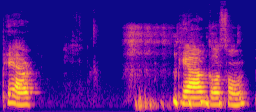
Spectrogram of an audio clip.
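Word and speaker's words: Pierre Garçon: The best bargains are Edelman, Garcon. I'm sorry, how do you pronounce that guy's name? – Pierre Garcon.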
